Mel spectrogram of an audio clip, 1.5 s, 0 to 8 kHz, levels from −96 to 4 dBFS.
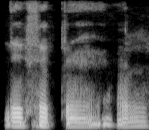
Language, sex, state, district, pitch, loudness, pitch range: Hindi, male, Bihar, Araria, 100 Hz, -20 LUFS, 95-115 Hz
